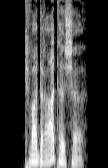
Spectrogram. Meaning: inflection of quadratisch: 1. strong/mixed nominative/accusative feminine singular 2. strong nominative/accusative plural 3. weak nominative all-gender singular
- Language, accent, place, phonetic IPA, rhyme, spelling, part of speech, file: German, Germany, Berlin, [kvaˈdʁaːtɪʃə], -aːtɪʃə, quadratische, adjective, De-quadratische.ogg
